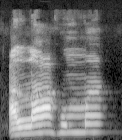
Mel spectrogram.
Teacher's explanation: अल्लाहुम्मा लफ्ज अल्लाह को मोटा पढ़ेंगे, अल्लाहु अकबर लफ्ज अल्लाह को हम मोटा पढ़ेंगे। मोटा पढ़ेंगे।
